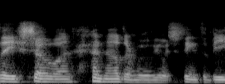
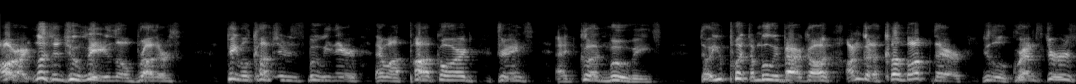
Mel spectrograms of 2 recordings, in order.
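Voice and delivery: pitched-up, yelling tirade; 8 semitones higher, 3 dB louder than usual. Retelling a movie scene, yelling up to the projection booth: imitating Hulk Hogan yelling. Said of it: "starts yelling to the projection booth".

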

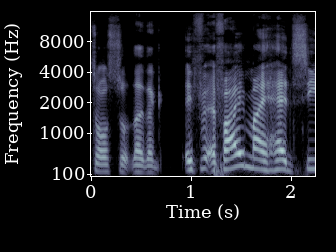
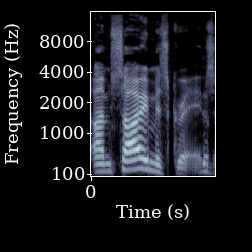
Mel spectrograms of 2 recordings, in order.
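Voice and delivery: exaggerated American accent, louder; 5 dB louder than usual. Quoting a scene, imitating Bruce Wayne's ultra American accent. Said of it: "an ultra American accent".

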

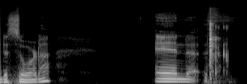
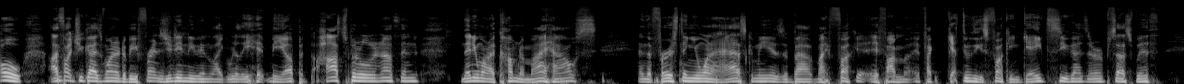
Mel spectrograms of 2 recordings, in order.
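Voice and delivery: ordinary talk

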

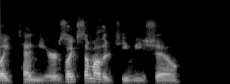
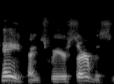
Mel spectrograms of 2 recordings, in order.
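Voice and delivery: plain

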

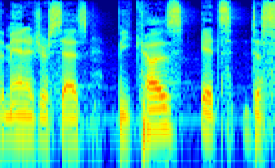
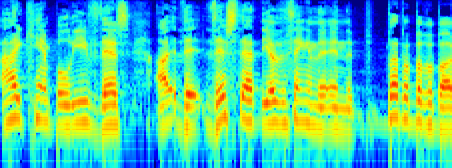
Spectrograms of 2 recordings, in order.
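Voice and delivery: mock freak-out, woman's voice, higher, louder; 7 semitones higher, 8 dB louder than usual. Retelling a customer losing it at the manager: imitating a woman freaking out. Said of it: "She starts freaking out".

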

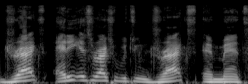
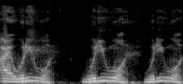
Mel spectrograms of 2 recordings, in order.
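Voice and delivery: put-on street-slang voice, louder; 4 dB louder than usual.

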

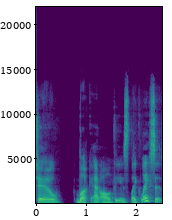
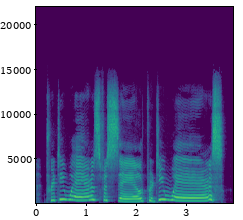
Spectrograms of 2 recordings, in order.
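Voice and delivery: put-on very high old woman voice calling out, words drawn out; 12 semitones higher than usual. Storyteller voices the Evil Queen at the dwarves' door, Evil Queen calling out wares. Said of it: "I hope you enjoyed my voice".

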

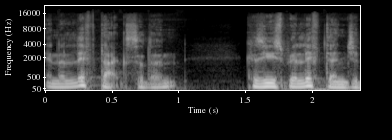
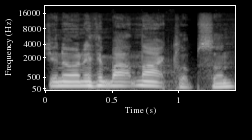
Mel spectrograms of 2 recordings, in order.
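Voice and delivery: put-on strong Yorkshire accent; 4 semitones higher than usual. Retelling phoning Vincent from an application: Vincent's strong Yorkshire accent. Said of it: "he had a strong Yorkshire accent".

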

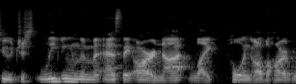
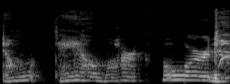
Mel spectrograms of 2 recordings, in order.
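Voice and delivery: very slow, high-pitched, strong Southern drawl; 9 semitones higher than usual. Retelling what a grad student always said: Southern drawl imitating John Roberts. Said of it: "had this great Southern drawl".

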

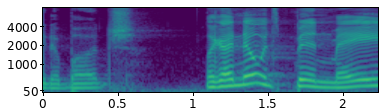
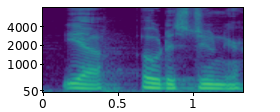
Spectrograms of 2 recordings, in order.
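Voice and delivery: bone-dry, low, flat deadpan, acted out; 4 semitones lower than usual. Quoting a movie character's answer about his name: imitating OJ's deadpan reply. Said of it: "so deadpan".

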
